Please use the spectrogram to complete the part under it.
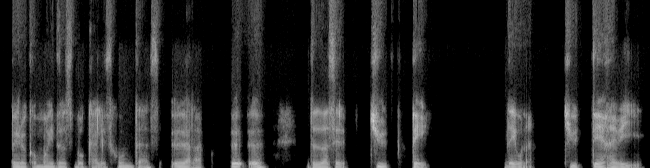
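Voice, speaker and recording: A man teaching a live online class, repeating phrases slowly to drill pronunciation and often checking that his students follow. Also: low-pitched, dark tone, no room sound. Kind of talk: online language lesson.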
